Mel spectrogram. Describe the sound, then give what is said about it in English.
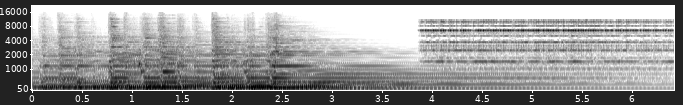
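A loud electric high school bell in Kawartha Lakes rings continuously for several seconds, its rapid metallic clatter giving way to a steady, shrill sustained tone, with no voices. “Well, there's a sound that wasn't heard by high school students for many months, but it's back, though not as frequent.”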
